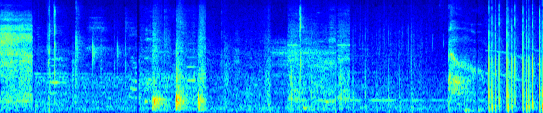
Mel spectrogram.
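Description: Brief snippets of voice and edited-in sound effects, with a quick run of sharp crackling clicks about seven seconds in.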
